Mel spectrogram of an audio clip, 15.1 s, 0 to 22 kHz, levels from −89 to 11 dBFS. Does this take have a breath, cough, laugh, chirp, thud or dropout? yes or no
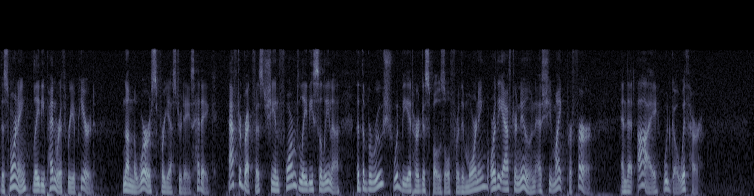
no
